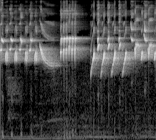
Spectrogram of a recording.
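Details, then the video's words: European goldfinch of the widani type from the city of Safi, Morocco, singing a fast run of bright tinkling notes, then liquid rising twitters after a short break. "حسون ويداني"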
